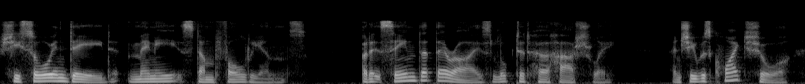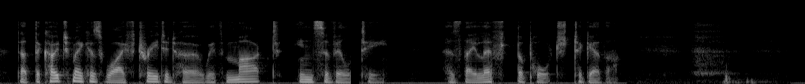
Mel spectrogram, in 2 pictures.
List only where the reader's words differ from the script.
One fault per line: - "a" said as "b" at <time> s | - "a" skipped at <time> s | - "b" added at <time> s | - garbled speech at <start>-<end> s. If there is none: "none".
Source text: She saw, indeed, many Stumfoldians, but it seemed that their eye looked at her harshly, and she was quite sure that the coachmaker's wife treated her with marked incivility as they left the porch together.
- "eye" said as "eyes" at 4.6 s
